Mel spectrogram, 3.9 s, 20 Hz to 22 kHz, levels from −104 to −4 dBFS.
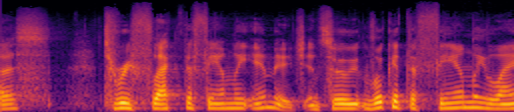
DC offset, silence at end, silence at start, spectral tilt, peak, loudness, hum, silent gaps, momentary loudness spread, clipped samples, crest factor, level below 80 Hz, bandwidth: under 0.1%; 0 s; 0 s; -6.5 dB/octave; -6 dBFS; -25 LUFS; none; none; 10 LU; under 0.1%; 18 dB; -80 dBFS; 15.5 kHz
